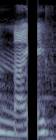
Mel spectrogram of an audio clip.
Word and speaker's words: knife: के हमारा साइलेंट है यानी के को नहीं पढ़ा जाएगा, नाइफ पढ़ा जाएगा इसको. नाइफ यानी चाकू या छुरी.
